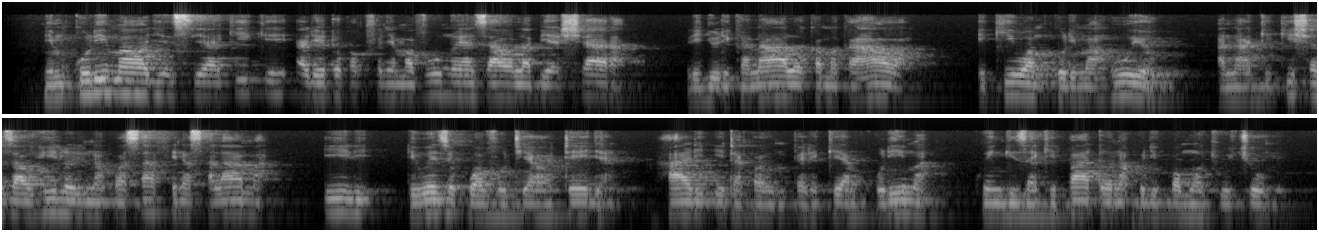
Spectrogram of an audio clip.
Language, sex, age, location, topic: Swahili, male, 25-35, Dar es Salaam, agriculture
